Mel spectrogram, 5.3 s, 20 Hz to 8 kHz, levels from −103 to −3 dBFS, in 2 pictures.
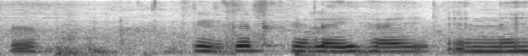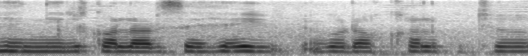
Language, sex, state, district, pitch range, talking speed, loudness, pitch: Bajjika, female, Bihar, Vaishali, 195-205 Hz, 135 wpm, -27 LUFS, 200 Hz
